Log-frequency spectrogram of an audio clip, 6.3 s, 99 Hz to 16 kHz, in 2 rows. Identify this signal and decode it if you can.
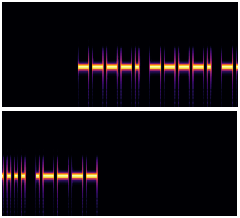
Morse code, heard as a keyed tone, about 25 wpm, 700 Hz. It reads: 9961
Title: Numbers - 4-Digit 25wpm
